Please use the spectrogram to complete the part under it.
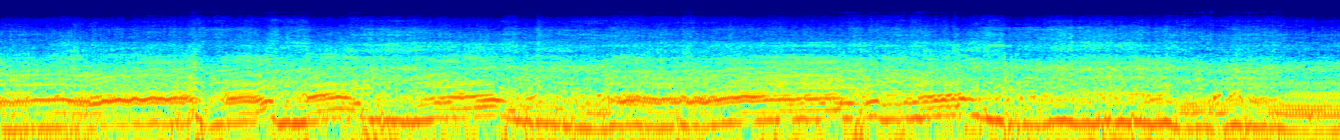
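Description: A dirt bike engine revs loudly up close, rising and falling as it rides over rough ground.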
